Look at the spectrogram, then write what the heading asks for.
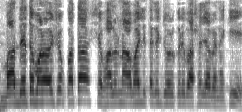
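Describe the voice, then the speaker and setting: A man's voice: very high voice, fairly even intonation, rapid-fire, pushed and bright, faint music behind. A man voicing a brash, sly young village friend in a cartoon, taunting in coarse slang. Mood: mocking. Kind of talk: cartoon comedy voice acting.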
